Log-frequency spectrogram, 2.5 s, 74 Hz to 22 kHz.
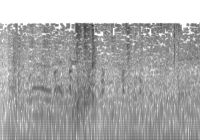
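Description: A large flock of chickens clucking and murmuring together in a dense, continuous chatter, with a slightly louder cluster of calls partway through and a steady low background rumble; about 1000 chickens moved by charter flight from a farm in Iowa to a sanctuary in California, USA.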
